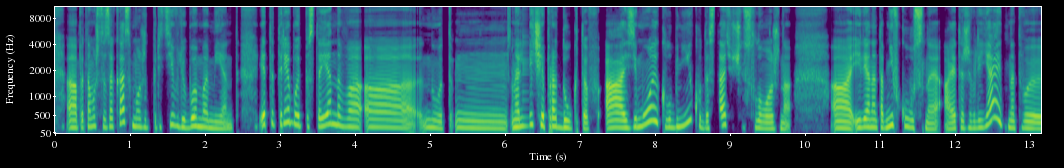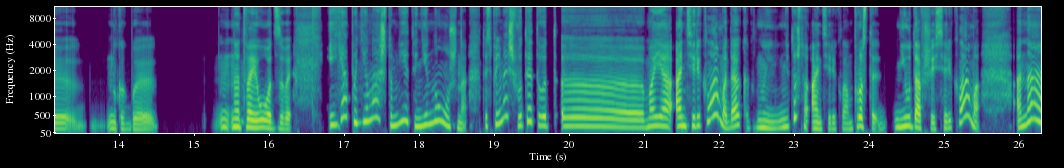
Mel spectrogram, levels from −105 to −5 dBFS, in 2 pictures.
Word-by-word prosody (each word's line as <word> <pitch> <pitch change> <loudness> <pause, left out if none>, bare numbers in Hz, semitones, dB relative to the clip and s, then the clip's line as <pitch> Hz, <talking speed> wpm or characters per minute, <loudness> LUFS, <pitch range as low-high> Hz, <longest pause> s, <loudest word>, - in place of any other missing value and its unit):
a 190 +1 +4
потому 205 +4 -3
что 215 - -4
заказ 295 +9 +1
может 205 -4 -3
прийти 195 +9 -6
в 230 - -4
любой 200 +2 +2
момент, 175 - -2 0.3
это 265 +3 +1
требует 270 -4 -1
постоянного, 215 -2 +1
а, 195 -2 0
ну, 195 -1 -3
вот, 170 -1 -4 0.2
м, 170 -3 -3
наличия 225 +6 +3
продуктов. 185 -8 -1
А 185 +1 +6
зимой 235 - +1
клубнику 215 - -3
достать 220 +9 0
очень - - -4
сложно, 165 -3 -2 0.5
а, 175 -1 +5
или 190 +2 0
она 195 -1 +2
там 185 0 -2
невкусная, 195 -8 +1
а, - - -2
это 170 +2 -2
же 175 0 -3
влияет 255 - 0
на 180 - 0
твой 175 0 -2
э, 155 - 0 0.4
ну, 160 0 -4
как 145 -1 -8
бы, 140 0 -2 0.9
н 200 +1 -2
на 205 0 +4
твои 190 0 +5
отзывы. 160 -7 +2 0.5
И 250 - 0
я 260 - -1
поняла, 345 +7 0
что 265 -11 0
мне 325 +9 +1
это 270 -11 -3
не 230 +5 +2
нужно. 275 - -1 0.2
То - - -24
есть 225 - -4
понимаешь, 355 - 0
вот 235 +5 -4
это 335 -8 0
вот, 235 -2 +1 0.2
э, 215 -4 +1
моя 225 +1 +3
антиреклама, 235 - +3
да, 220 +5 +4
как 170 - -15
ну, 190 0 0
не 175 +4 -2
то, 215 - 0
что - - -3
антиреклама, 150 -2 -2
просто 225 +3 +3
н 145 - -15
неудавшаяся 190 -6 +2
реклама. 320 - 0 0.5
Она - - +3
200 Hz, 165 wpm, -24 LUFS, 175-235 Hz, 0.9 s, А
